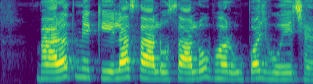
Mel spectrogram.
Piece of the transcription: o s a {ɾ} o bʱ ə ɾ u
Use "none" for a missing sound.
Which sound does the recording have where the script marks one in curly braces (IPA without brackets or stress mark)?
l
